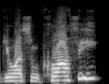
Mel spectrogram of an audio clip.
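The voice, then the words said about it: Put-on thick Long Island accent. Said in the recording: “she has that really thick accent”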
